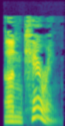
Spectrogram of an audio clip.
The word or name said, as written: uncaring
